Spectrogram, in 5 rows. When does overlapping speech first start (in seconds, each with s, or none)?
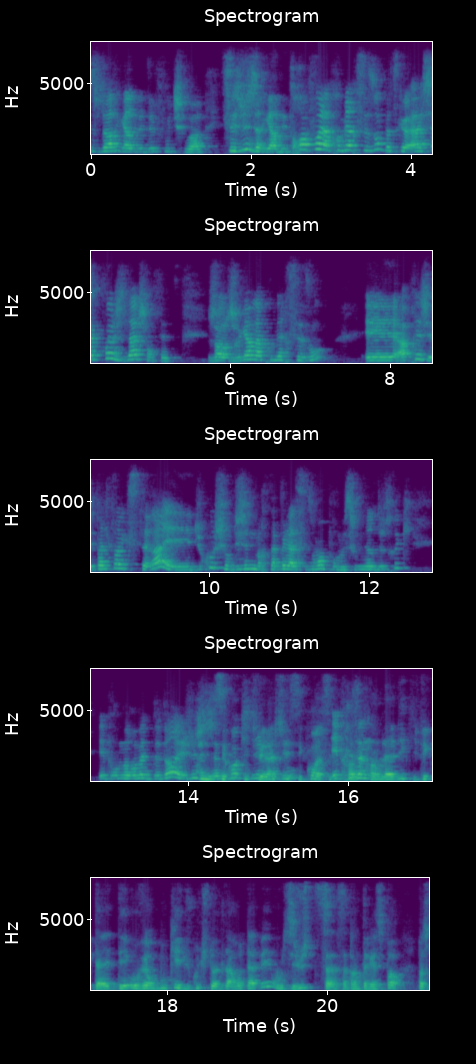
14.1 s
